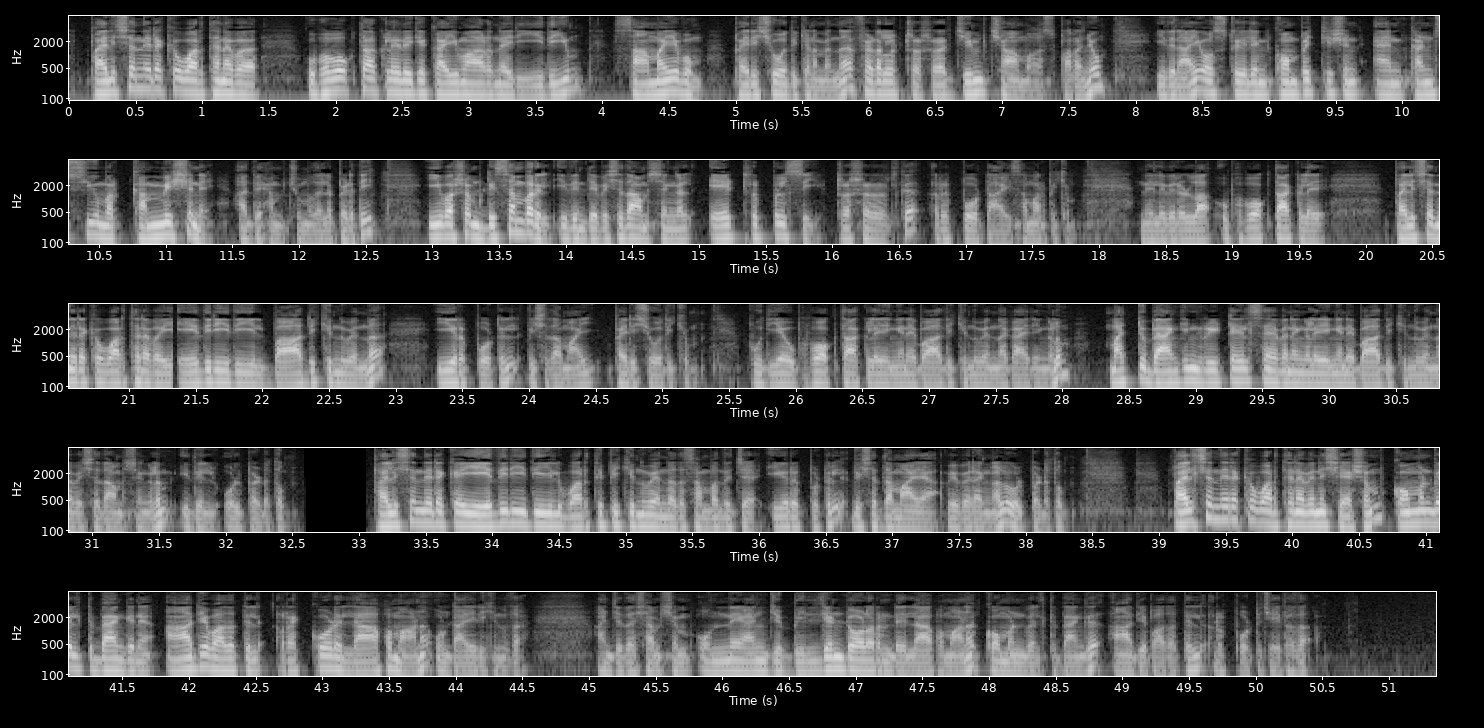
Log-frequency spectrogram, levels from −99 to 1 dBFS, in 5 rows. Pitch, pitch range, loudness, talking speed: 110 Hz, 95-125 Hz, -23 LUFS, 110 wpm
